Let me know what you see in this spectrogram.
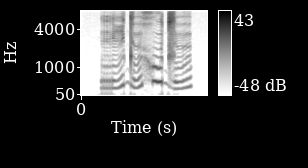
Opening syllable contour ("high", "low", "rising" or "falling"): rising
